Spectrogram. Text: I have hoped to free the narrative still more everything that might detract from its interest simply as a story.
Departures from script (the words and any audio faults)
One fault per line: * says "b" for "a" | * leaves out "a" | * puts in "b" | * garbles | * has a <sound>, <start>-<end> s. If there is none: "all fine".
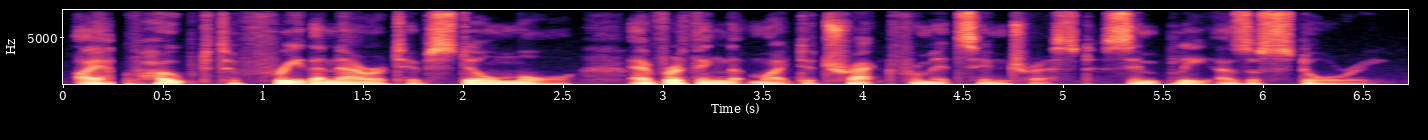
* has a dropout, 0.2-0.3 s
